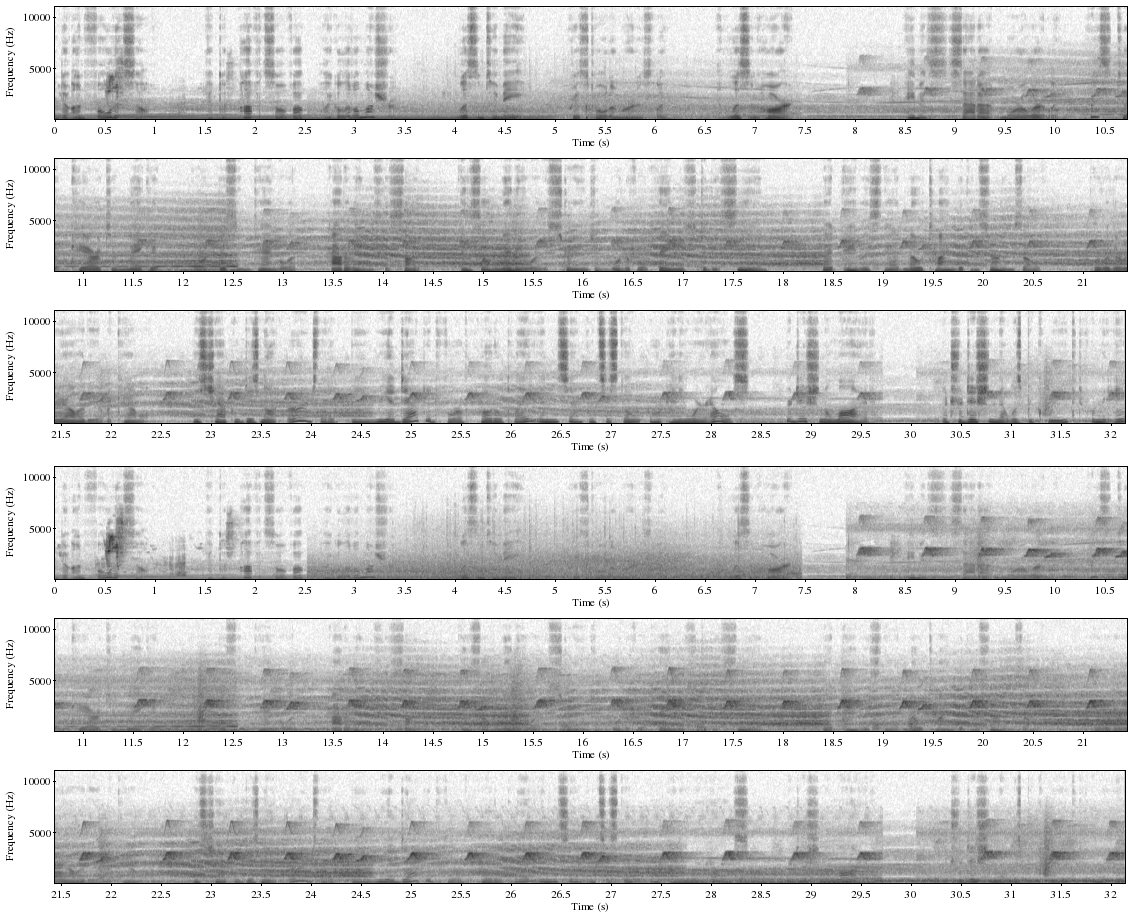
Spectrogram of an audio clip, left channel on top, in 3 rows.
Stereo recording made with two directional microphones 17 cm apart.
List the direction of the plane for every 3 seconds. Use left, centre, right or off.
left, left, left, left, centre, centre, right, right, right, right, right.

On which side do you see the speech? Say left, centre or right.
left.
